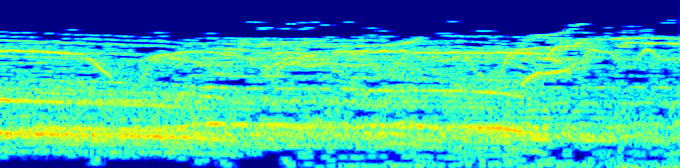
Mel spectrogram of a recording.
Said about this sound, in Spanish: Es esta una silbatina contra todo lo que nos molesta. Y con este abucheo general, qué lindo irse así.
